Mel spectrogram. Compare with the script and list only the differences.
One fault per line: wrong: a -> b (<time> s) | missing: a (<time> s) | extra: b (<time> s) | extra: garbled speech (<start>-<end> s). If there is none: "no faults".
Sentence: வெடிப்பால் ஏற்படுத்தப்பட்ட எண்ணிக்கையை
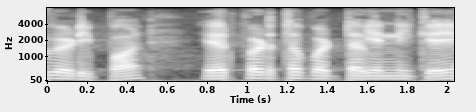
no faults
